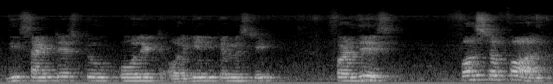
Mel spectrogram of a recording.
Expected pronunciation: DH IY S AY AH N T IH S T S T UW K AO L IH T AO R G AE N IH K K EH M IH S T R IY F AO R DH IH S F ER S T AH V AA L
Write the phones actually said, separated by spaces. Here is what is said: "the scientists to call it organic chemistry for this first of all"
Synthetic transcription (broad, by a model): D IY S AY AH N T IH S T T UW K AO L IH T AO R G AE N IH K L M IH S T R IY F AO R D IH S F ER S T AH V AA L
